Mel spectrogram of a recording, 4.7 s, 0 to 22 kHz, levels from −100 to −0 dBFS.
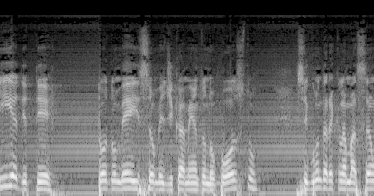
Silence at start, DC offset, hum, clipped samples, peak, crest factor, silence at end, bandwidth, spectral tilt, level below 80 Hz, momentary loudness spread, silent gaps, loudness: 0 s; under 0.1%; none; under 0.1%; 0 dBFS; 12 dB; 0 s; 10.5 kHz; -7.5 dB/octave; -26 dBFS; 12 LU; none; -13 LUFS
